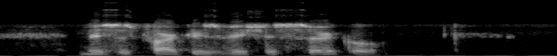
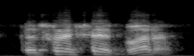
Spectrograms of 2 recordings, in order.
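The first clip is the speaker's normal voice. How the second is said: high, louder indignant protest; indignant kid; 9 semitones higher, 5 dB louder than usual. Retold or imitated. Teen insisting to his foster family, indignant. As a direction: insist you said it right, a little huffy. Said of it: "And I said".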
